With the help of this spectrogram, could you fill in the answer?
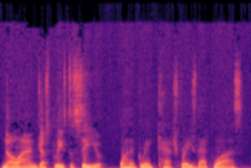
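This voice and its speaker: A man playing a deadpan, wry American detective narrating a comedy radio play, with an American accent. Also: fairly low pitch, a little slow, breathy edge, rough recording. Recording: radio taped to cassette, faint music.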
